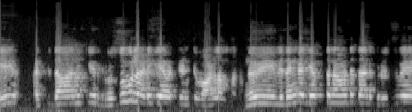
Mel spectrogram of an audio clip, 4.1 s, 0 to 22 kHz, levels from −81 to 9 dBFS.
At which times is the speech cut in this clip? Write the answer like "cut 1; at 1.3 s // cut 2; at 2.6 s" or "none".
cut 1; at 2.3 s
